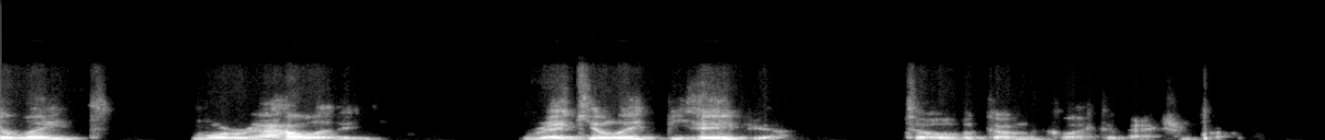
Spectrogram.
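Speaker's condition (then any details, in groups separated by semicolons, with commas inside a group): No condition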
